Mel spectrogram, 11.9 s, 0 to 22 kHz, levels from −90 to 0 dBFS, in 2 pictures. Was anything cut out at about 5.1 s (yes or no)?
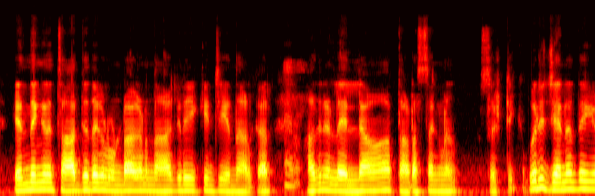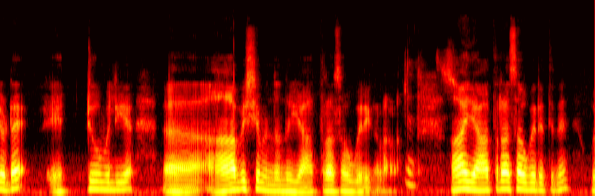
yes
